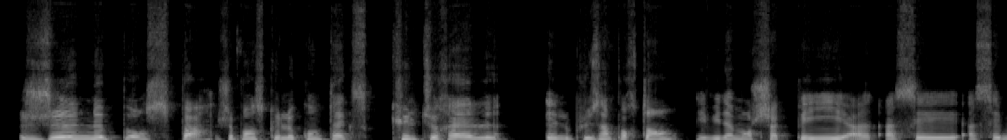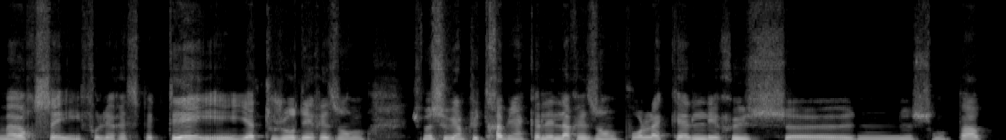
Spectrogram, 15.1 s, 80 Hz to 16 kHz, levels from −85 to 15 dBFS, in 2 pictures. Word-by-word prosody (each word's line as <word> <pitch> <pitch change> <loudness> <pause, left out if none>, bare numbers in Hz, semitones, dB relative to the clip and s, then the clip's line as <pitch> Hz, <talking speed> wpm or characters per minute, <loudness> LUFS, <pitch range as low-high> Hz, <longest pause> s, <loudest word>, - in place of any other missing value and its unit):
Je 230 +8 +5
ne 255 -1 +2
pense 190 -6 -4
pas. - - 0
Je 180 +1 -7
pense 225 +4 -1
que 225 -2 -3
le 190 -1 +1
contexte 210 +2 -4
culturel 225 -4 0 0.3
est 200 - +2
le 175 -2 -5
plus 190 +4 -3
important. 190 - -1
Évidemment 165 +2 -3
chaque 165 - -6
pays 175 -2 +2
a 145 - -1
a 150 - -2
ses 145 0 +1
a 145 - -6
ses 145 +2 -4
mœurs 180 +9 +1
et 140 - +3
il 140 - -5
faut - - -6
les 150 -1 -2
respecter 155 +7 +4
et - - 0
il - - -2
y 150 - +4
a 145 - +7
toujours 175 -1 +1
des 155 - +3
raisons. 150 0 -2 0.3
Je - - -6
me - - +4
souviens 195 +1 +1
plus 210 +4 -2
très 195 - +4
bien 190 0 -2
quelle 180 -1 0
est 170 - +3
la 170 0 +5
raison 175 +1 -1
pour 160 -1 -3
laquelle 165 +1 +1
les 160 -1 +2
Russes, 170 +2 -1
heu, 75 -2 0
ne 145 -1 -5
sont 145 +2 -8
pas 150 0 0
170 Hz, 210 wpm, -27 LUFS, 150-195 Hz, 0.3 s, a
